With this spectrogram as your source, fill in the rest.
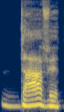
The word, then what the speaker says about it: David: the word david right david so you hear in the beginning i make d and in the end i make a t sound david then we have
